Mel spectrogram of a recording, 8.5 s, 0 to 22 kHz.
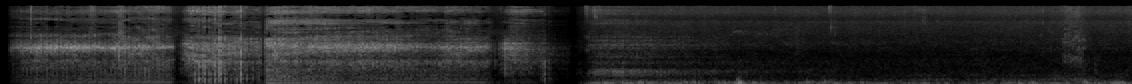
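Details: Coyote growling after being spooked and taking a person's glove, recorded May 13, 2021; low rumbling, harmonic growls in two long bursts with a short break, followed by quieter rustling and handling noise.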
